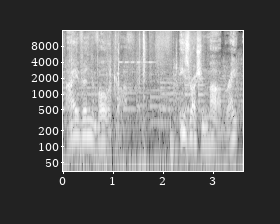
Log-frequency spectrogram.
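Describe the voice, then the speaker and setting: An actor playing a wary, wry undercover FBI agent in a noir-like radio drama. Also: male voice, mid-range voice, animated, takes it slowly, creaky, music in the background. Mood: probing. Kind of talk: noir-like scripted narration and radio drama acting.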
